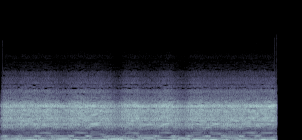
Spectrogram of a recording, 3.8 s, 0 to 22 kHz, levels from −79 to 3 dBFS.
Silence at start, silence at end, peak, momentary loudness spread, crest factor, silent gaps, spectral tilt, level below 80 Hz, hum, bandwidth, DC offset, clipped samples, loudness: 0 s; 0.3 s; -4 dBFS; 1 LU; 14 dB; none; -2 dB/octave; -46 dBFS; none; 12 kHz; under 0.1%; under 0.1%; -15 LUFS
